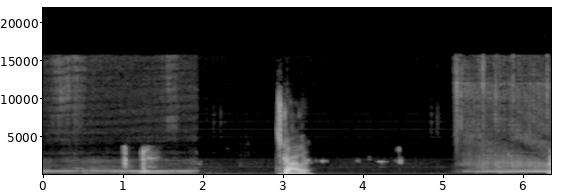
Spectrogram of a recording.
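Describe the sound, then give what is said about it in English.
A steady insect buzz like a bee drones for two seconds, stops while someone briefly calls out, then returns loudly near the end. “It's fine if you're scared of bees.”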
